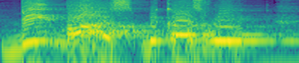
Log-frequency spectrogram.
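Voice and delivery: sudden high excited burst; leaping high with excitement. Real, not acted. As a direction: pitch it way up, excited. Excited storytelling about the bus.

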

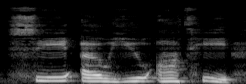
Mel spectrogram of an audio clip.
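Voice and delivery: each letter slow and high; slow spelling. A narrator's reading. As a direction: spell it out deliberately. Spelling out the word.

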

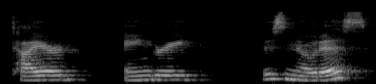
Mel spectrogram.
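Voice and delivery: slow, unhurried meditation voice; calm check-in with long pauses; guided meditation. Acted. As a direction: guide the kids gently inward, slowly. Leads a mindfulness check-in.

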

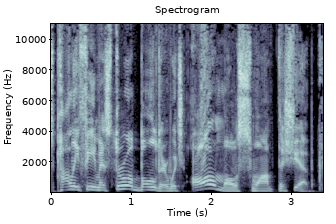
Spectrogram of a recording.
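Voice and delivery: ordinary delivery

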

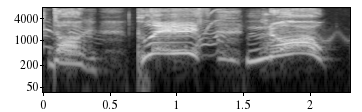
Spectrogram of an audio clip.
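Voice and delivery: pleading shout. Real, not acted. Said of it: "I'm like".

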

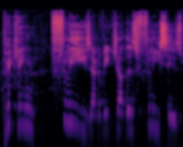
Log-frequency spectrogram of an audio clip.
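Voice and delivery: ordinary delivery

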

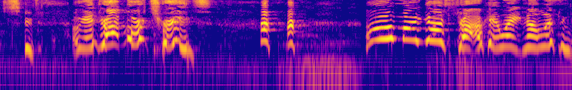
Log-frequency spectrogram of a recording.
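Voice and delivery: high, excited urging to drop treats. Real, not acted. Owner urging her dog to drop treats, high and excited. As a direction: cheer the dogs on, pitch way up. Excitedly coaching dogs via app.

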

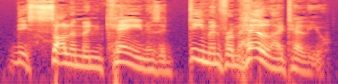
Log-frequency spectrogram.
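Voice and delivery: loud, high, sullen protest. A narrator's reading. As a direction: insist heatedly, dropping at the end. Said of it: "The fellow spoken to replied sullenly".

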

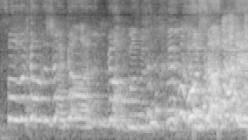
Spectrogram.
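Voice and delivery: high, breathless laugh-shout; laughing exasperation. Acted. Banker exhausted, laughing in disbelief. (bıkmış, nefesi kesik gülen adam)

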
